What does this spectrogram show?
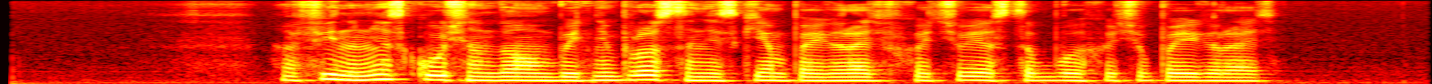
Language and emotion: Russian, sad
